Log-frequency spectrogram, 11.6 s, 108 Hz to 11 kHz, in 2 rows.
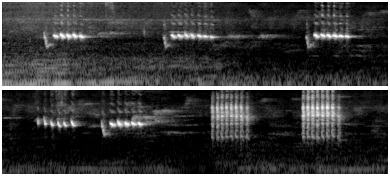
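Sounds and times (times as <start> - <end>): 
Asian pied starling giving rattling bursts of harsh pulsed notes: 0.0 - 11.5.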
